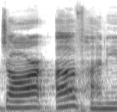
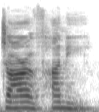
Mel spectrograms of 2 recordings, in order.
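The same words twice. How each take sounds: First: The words are said separately, one by one. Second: The words are linked smoothly together. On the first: The speaker calls it wrong. "not jar of honey" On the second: The speaker calls it right. "but jar of honey"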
